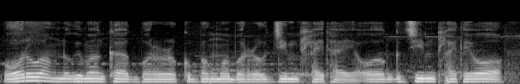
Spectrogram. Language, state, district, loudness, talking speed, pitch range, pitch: Kokborok, Tripura, West Tripura, -14 LUFS, 150 wpm, 120-135 Hz, 125 Hz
